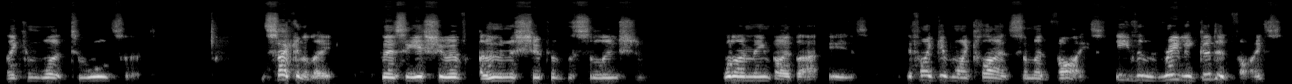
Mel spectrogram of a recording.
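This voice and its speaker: A man's voice: very high-pitched, creaky, a bit bright, slightly rough, dry recording, poor audio. A man co-hosting a podcast as a hypnotherapist, reading scripted explanations in an instructional way.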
